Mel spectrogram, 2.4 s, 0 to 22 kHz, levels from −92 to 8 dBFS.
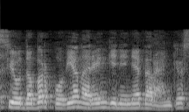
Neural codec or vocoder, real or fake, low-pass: none; real; 7.2 kHz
